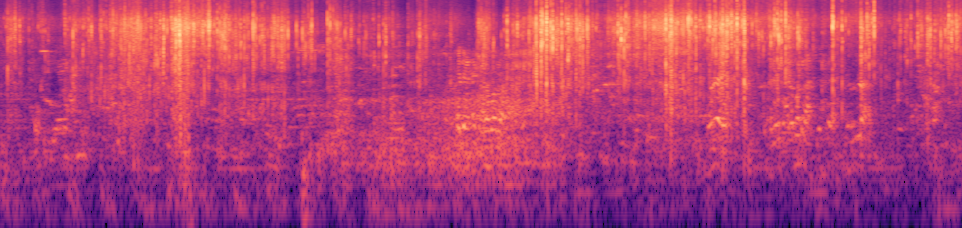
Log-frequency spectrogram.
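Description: Plastic packaging of hanging phone cases crinkling and rustling as they are handled, in irregular crackles, with voices talking in the background.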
